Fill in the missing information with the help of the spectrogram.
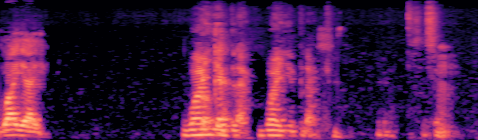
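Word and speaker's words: Yahya: Apparemment, c'est pas Yaya, c'est Mhm. Wayai.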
